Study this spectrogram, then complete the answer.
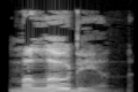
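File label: "melodeon", British English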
